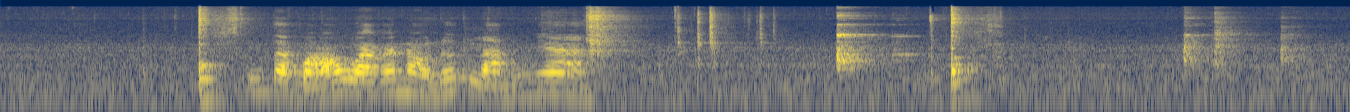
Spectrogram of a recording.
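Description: A metal ladle clinks against a steel pot.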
